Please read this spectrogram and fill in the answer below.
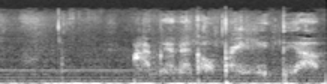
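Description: Quiet room tone with a faint steady hum. A soft, breathy voice sound comes about a second in, and a light knock follows shortly after.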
